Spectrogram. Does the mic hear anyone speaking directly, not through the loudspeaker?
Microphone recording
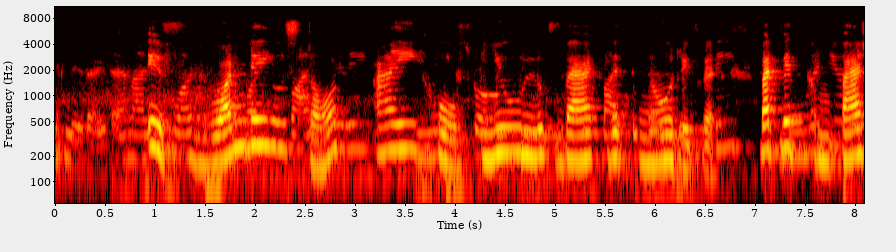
Yes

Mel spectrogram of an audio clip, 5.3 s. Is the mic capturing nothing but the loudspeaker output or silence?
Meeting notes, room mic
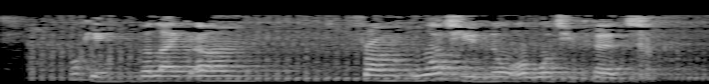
Yes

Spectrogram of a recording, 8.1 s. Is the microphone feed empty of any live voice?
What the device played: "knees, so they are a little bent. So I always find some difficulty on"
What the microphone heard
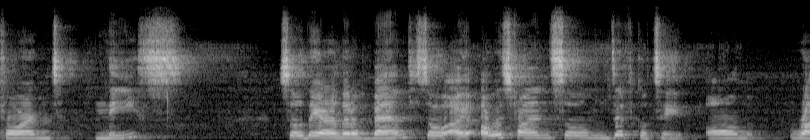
Yes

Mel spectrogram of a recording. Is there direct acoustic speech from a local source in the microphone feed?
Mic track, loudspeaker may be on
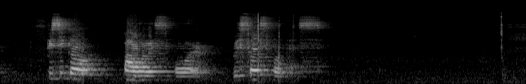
No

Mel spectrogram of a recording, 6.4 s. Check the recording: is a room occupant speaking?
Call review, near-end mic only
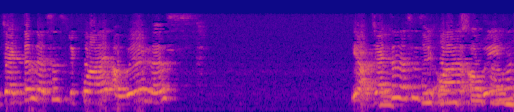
Yes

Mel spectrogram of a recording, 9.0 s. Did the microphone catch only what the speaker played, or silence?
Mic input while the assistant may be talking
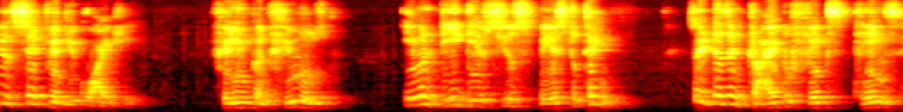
Yes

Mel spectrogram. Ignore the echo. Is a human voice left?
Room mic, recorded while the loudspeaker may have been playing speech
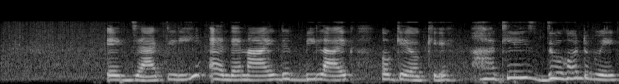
Yes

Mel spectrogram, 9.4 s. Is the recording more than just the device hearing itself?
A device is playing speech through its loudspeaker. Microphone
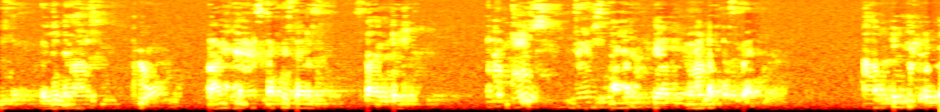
No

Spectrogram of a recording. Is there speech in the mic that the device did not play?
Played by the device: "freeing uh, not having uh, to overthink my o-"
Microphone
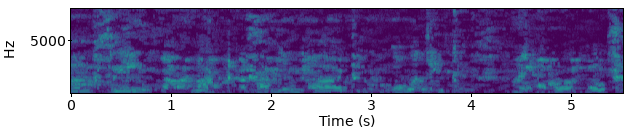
No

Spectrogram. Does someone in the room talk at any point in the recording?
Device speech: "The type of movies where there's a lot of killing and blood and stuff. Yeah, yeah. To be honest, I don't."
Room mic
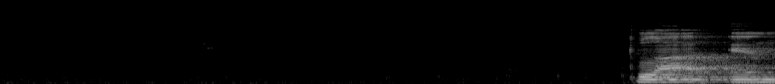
Yes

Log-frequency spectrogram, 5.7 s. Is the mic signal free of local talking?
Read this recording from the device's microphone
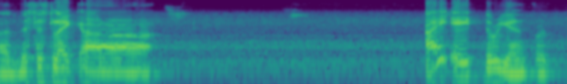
Yes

